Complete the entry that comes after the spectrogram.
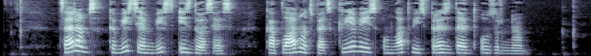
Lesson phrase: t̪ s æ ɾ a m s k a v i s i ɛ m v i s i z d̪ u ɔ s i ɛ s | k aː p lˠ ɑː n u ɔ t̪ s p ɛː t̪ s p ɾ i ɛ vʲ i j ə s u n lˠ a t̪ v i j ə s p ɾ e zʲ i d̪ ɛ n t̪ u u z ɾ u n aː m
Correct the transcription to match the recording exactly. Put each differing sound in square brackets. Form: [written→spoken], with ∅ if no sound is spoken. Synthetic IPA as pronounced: t̪ s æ ɾ a m s k a v i s i ɛ m v i s i z d̪ u ɔ s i ɛ s | k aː p lˠ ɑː n u ɔ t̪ s p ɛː t̪ s [p→k] ɾ i ɛ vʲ i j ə s u n lˠ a t̪ v i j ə s p ɾ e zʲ i d̪ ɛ n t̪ u u z ɾ u n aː m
